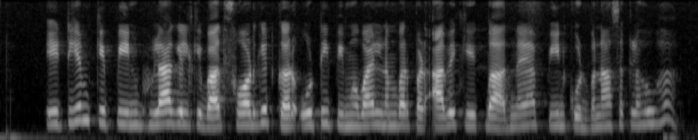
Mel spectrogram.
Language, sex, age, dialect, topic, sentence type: Magahi, female, 31-35, Western, banking, question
